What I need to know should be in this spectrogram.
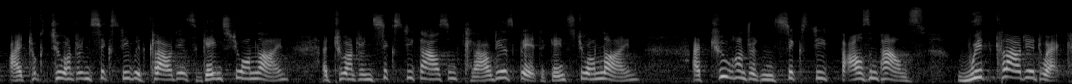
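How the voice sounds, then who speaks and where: A fairly high-voiced woman auctioneer holds steady command of a live sale in a big, reverberant hall, announcing and repeating bids with courteous but controlled persistence.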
